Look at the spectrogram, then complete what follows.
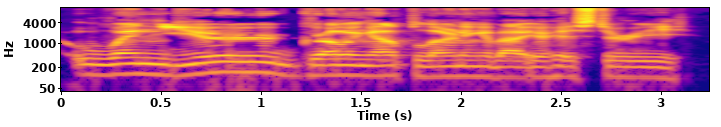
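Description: A man's voice: on the low side, moderate pace, clear, resonant tone, no echo. A man hosting a podcast, asking curious and slightly hesitant questions with fillers. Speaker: podcast host. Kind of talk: interviewing a guest.

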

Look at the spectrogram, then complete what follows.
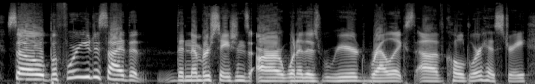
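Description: An American woman with a low, clean, resonant voice, recorded close and dry. She sounds like a podcast host, measured when she narrates and casual when she chats. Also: fairly bright tone, smooth, no echo. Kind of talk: scripted narration with casual banter.

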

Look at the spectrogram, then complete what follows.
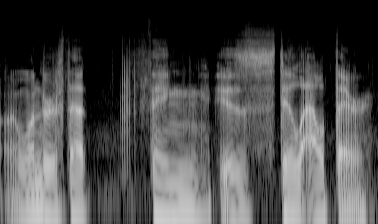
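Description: A guarded young man as a male actor plays him in an audio drama, stubborn and practical. His voice is low and unhurried, with an understated, hesitant delivery. The recording is very dry. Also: fairly even intonation, vocal fry, a bit bright, no echo, exaggerated voice. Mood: shaken, uneasy. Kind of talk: naturalistic audio drama acting.

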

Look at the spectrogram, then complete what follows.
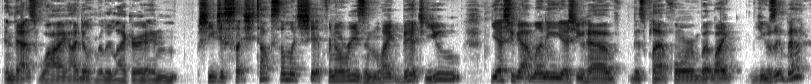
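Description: A man co-hosting a casual chat, blunt and profane, talking with animated swings. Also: medium pitch, normal speed. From Washington DC area. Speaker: podcast co-host.

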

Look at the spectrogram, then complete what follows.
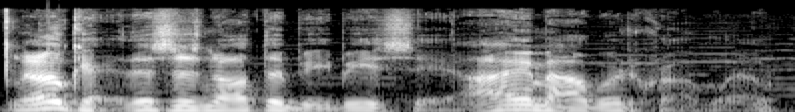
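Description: A man voicing a pompous, self-important British royal ex-broadcaster, halting and mumbling as he rambles through a comedic podcast movie review in a British English accent. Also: medium pitch, sing-song, husky, faint music behind. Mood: pompous, rambling. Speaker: podcast host.

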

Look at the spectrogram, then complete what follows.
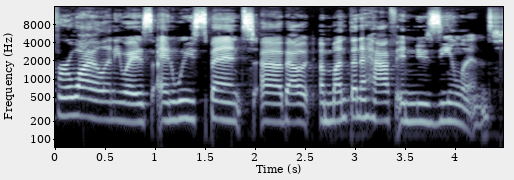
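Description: A woman's voice: mid-range voice, fairly even intonation, fairly quick, fairly bright tone, clean tone. An American woman in her thirties, a podcast guest telling stories casually and enthusiastically in a studio. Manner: enthusiastic, chatty. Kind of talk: casual chat, storytelling.

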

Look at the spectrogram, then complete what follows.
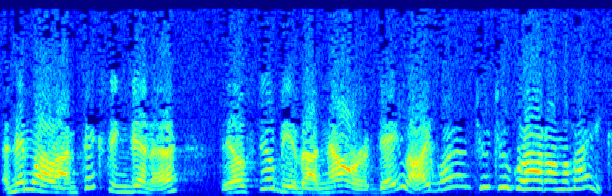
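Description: Chatty wealthy hostess. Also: female voice, high-pitched, very animated, fast, pushed and bright, breathy edge, heavily acted. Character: chatty, warm-hearted wealthy hostess, middle-aged woman. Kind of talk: 1960s radio drama acting. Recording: dull lo-fi 1960s radio broadcast.

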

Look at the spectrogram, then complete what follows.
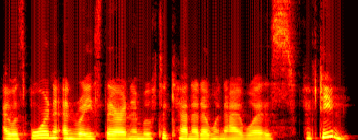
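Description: A woman in her thirties from Ukraine, Ukrainian her first language, speaks at a low pitch and tells her story in a reflective, easygoing way. Her voice sits close and dry, with almost no room sound around it. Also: fairly quick, a little mellow, no room sound, muffled recording. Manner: reflective, telling stories with small laughs. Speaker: podcast guest. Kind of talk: casual interview talk.

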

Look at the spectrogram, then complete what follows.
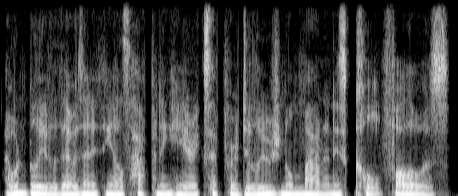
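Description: A man playing a worried studio broadcaster investigating the occult in an audio drama, speaking in an earnest, measured way. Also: mid-range voice, fairly even intonation, dark tone, no room sound, close to an everyday voice. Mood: concerned.

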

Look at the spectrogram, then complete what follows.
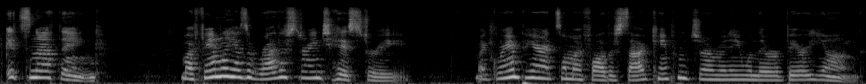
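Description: An actress playing a secretive young woman from a cursed family, guarded and hushed. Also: fairly high pitch, lively intonation, moderate pace, natural voice. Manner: hushed, guarded, then pleading. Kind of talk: audio drama acting.

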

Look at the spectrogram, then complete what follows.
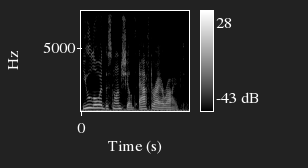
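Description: An actress playing a tough, wry police detective in an audio drama, blunt, dry and commanding. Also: female voice, medium pitch, animated, brisk, slight background noise, natural voice. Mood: intent, focused. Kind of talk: scripted audio drama acting.

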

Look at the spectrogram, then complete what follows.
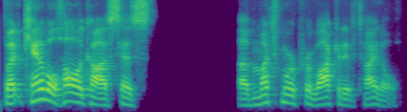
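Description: A middle-aged man chats as a quiz panelist. His pitch runs a bit high for a man. He thinks out loud in a casual, jokey way with a taste for wordplay. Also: expressive, normal speed, husky. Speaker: podcast panelist, quiz contestant. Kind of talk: casual chat, reasoning aloud.

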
